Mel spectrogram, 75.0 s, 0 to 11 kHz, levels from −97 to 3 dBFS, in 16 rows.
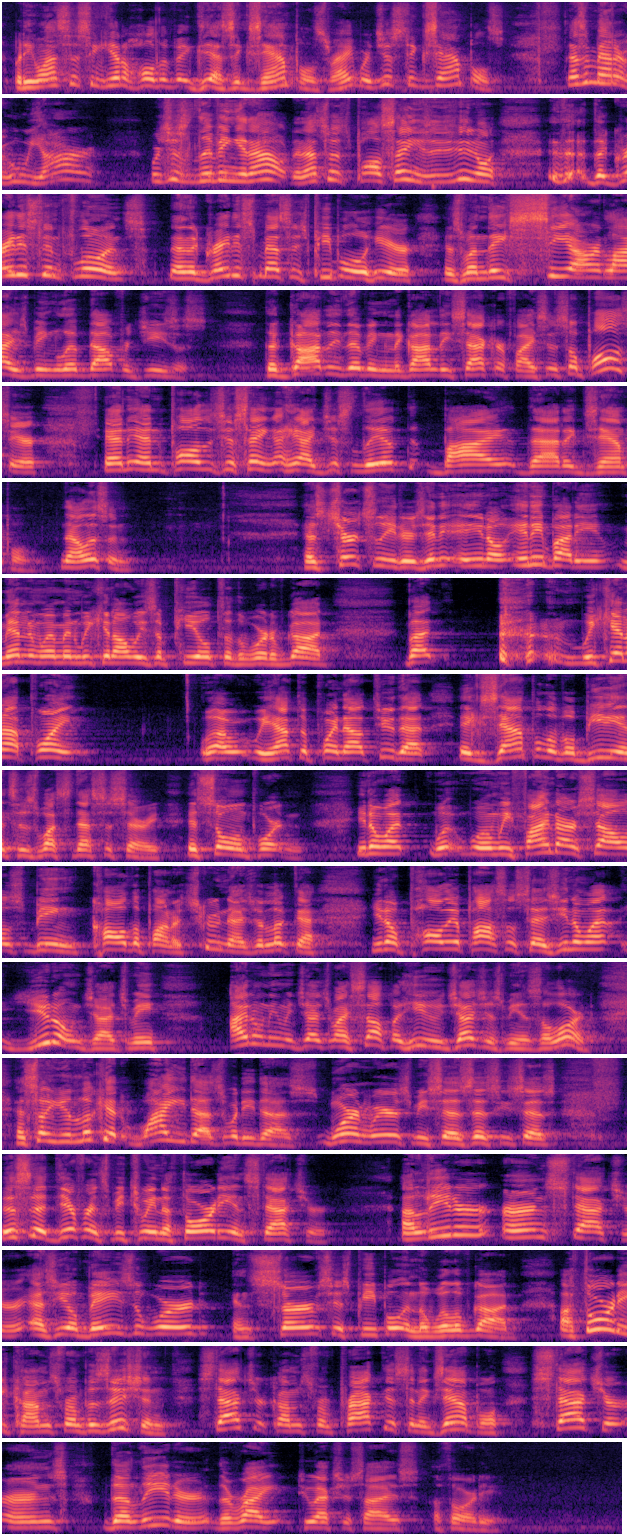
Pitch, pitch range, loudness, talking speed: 220 Hz, 185-290 Hz, -19 LUFS, 180 wpm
